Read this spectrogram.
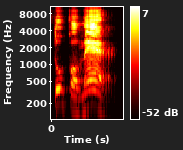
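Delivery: "tú comer" said slowly, as the mistake; slow, pointed "tú comer"; slow wrong form. Shown as a demonstration. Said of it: "Tú no dices".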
